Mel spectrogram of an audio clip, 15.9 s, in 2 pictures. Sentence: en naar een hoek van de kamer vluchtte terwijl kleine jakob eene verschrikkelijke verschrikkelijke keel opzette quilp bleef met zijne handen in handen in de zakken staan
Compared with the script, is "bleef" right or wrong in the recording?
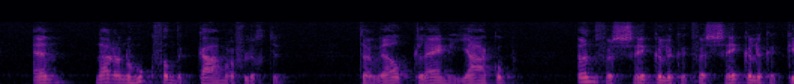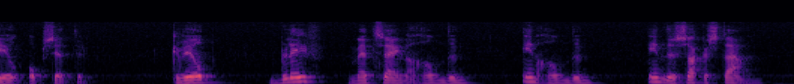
right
